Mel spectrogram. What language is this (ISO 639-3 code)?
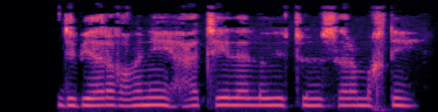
pus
